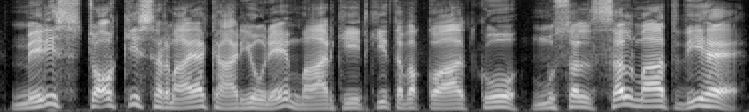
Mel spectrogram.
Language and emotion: Urdu, happy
